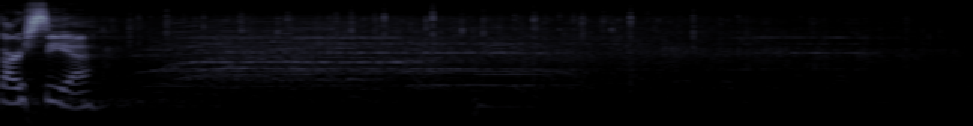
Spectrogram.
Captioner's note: audience applauds; audience cheers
